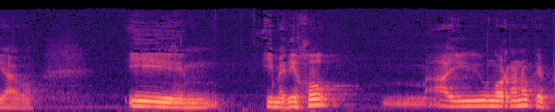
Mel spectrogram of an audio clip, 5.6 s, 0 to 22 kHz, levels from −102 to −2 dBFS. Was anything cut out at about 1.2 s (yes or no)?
yes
